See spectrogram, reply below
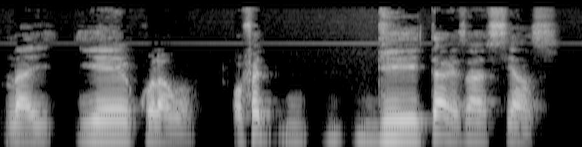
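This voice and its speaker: A man from Congo talks as the guest in a relaxed interview. His voice is husky and warm. He rambles loosely and mixes French with Lingala as he goes. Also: medium pitch, takes it slowly. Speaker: guest musician. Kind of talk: casual interview chat. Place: in Paris.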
